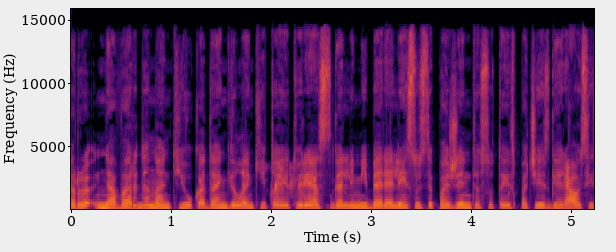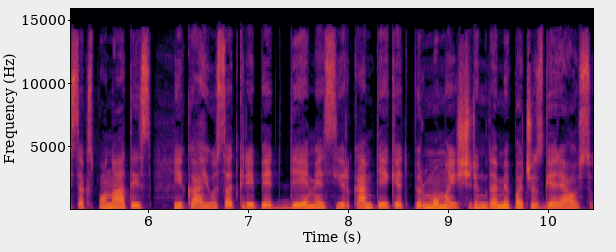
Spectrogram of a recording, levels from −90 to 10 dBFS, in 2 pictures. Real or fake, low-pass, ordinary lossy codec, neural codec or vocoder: real; 14.4 kHz; MP3, 96 kbps; none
